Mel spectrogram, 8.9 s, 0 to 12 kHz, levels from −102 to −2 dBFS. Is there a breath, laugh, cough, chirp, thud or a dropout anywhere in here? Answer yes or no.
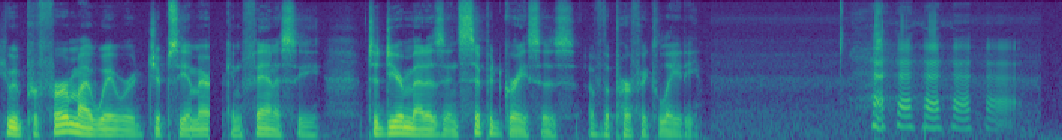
yes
